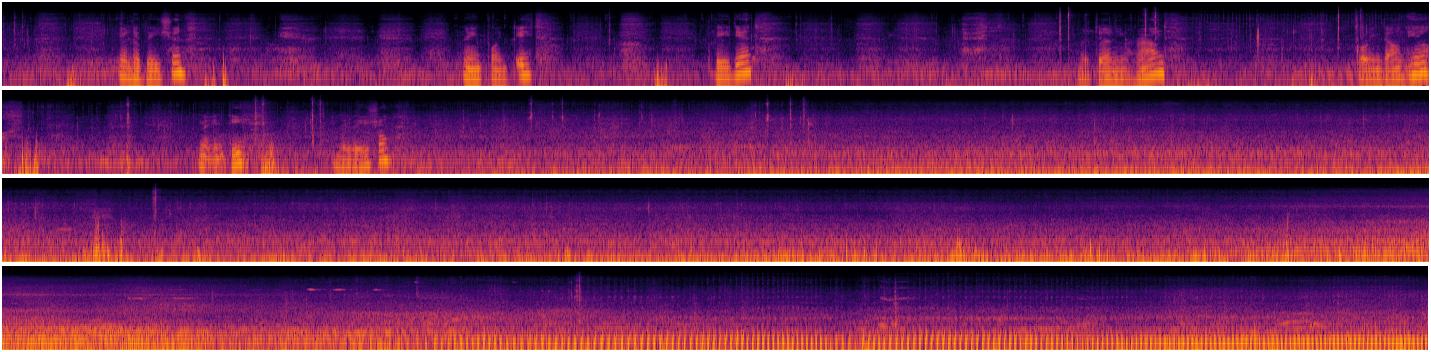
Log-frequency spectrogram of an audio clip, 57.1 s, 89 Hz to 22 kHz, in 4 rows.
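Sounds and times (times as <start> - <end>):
wind on microphone: 0.0 - 3.0, 6.2 - 57.0
bicycle tyres on asphalt: 0.0 - 57.0
engine humming: 0.0 - 57.0.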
